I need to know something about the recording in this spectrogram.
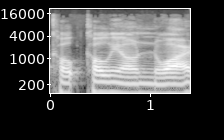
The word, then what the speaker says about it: Colion Noir: So that's interesting to hear you talk about Colion Noir.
